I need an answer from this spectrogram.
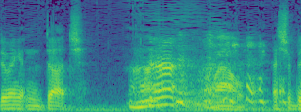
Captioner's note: laughter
